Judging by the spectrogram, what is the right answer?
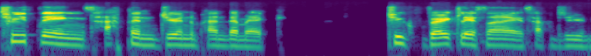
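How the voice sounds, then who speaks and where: Bright and sharp in tone, a man talks fairly quickly with fairly even intonation. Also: dry, close sound with no echo. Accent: London. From London. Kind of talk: panel discussion. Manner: halting, repeats words.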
